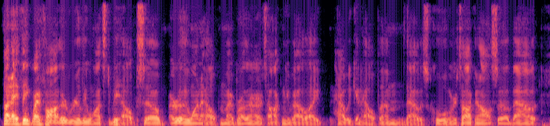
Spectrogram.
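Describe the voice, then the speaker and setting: A man's voice: deep voice, fast, few pauses, darkish tone. A young man in a casual daily video diary, rambling and upbeat with lots of fillers and restarts. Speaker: vlogger.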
